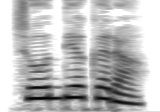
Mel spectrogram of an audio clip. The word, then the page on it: ಚೋದ್ಯಕರ: cōdyakara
